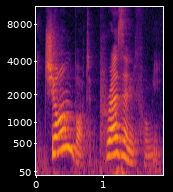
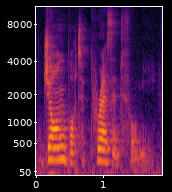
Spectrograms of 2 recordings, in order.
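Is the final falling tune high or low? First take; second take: high; low. First: The voice falls from a high pitch. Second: The voice falls from a low pitch. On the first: "or high fall" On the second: "either low fall"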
